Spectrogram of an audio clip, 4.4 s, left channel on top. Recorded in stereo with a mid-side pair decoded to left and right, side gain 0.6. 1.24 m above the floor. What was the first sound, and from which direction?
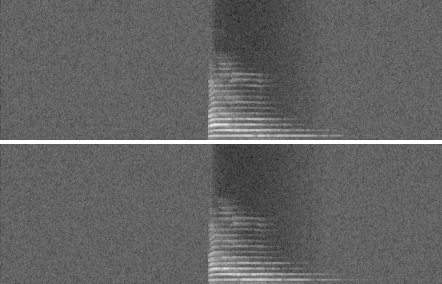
A cat meowing, 40° left.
